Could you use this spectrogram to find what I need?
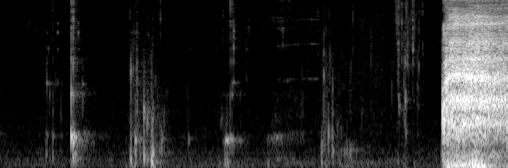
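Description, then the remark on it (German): Close, wet mouth sounds of someone drinking: a few short sips and swallows with quiet gaps between them, followed by a sudden loud, breathy burst at the end. “Ja, das bedeutet auch, und das habe ich auch aus anderen Podcasts, dass man mal irgendwie was trinken muss zwischendurch. Das hört sich dann so an.”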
